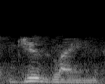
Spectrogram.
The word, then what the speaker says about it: Ghislaine: Just so you know, the proper way to pronounce Miss Maxwell's first name is Ghislaine, as if it were spelled Jizzlane.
